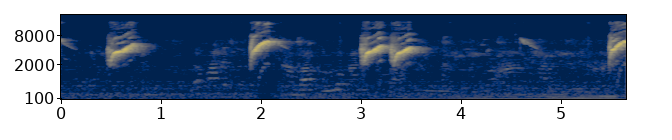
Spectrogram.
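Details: Kapas tembak singing loud ringing upsweeping whistles, a quick double burst near the middle, with brief soft notes and faint background murmur between phrases.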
